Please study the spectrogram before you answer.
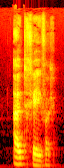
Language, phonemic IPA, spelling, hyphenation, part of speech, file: Dutch, /ˈœy̯tˌxeːvər/, uitgever, uit‧ge‧ver, noun, Nl-uitgever.ogg
- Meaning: publisher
